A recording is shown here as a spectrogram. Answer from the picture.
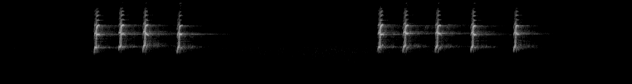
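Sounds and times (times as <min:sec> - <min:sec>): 
common blackbird chinking calls: 0:00.9 - 0:02.2, 0:03.8 - 0:05.4.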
